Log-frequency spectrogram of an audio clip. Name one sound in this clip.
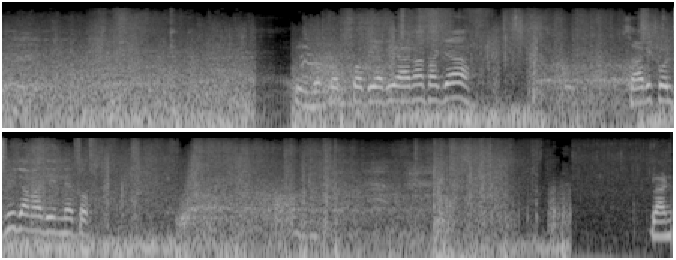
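Snow rumbles and roars down a mountainside.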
